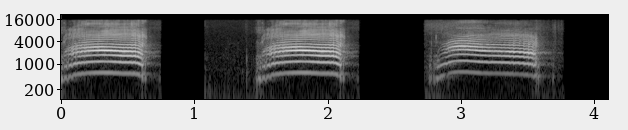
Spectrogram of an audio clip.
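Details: Three loud, drawn-out meows from a female cat in heat seeking a male, each rising then falling in an arch, rich in harmonics, spaced about one and a half seconds apart.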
